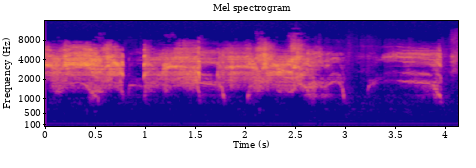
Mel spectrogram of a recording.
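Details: Rasping, screechy calls from a peregrine falcon nest in Reda, Poland, 4 May 2023, as the parents bring and hand over food; rapid harsh bursts then a fainter trailing wail.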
